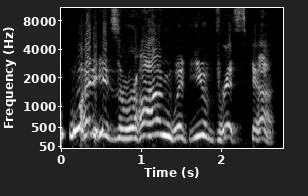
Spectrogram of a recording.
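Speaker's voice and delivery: high-pitched exasperated outcry; appalled. Real, not acted. Reader scolding Vriska, high appalled outcry.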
